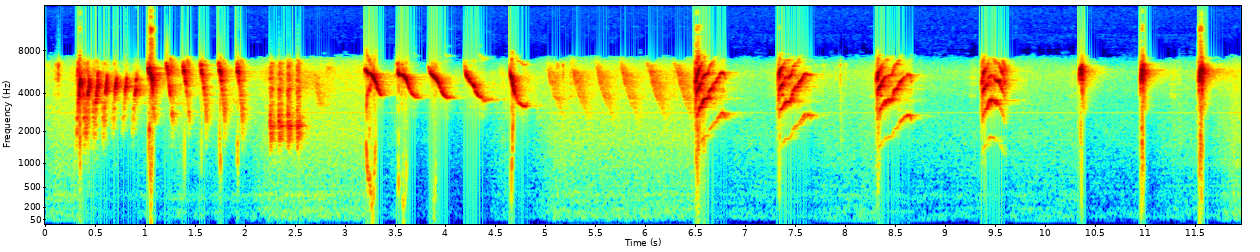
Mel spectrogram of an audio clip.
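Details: Long-tailed shrike master song, crystal shot style used for training birds: a fast stuttering trill, then bright whistled notes sliding downward, followed by sharp separated chips roughly every second.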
